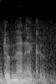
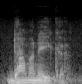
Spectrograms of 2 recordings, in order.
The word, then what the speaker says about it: Dominica: Prime Minister Eugenia Charles of Dominica. I call that wrong. She pronounces it Dominica.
